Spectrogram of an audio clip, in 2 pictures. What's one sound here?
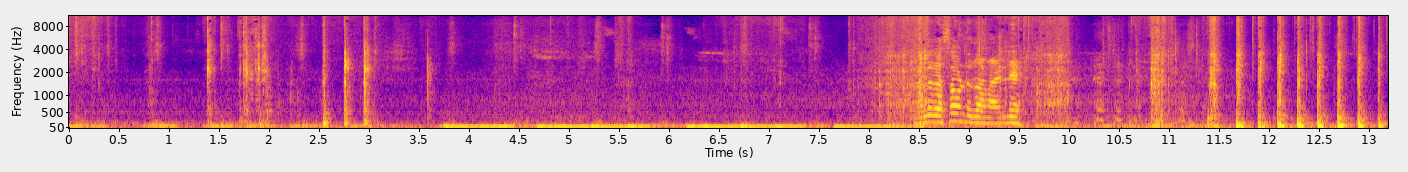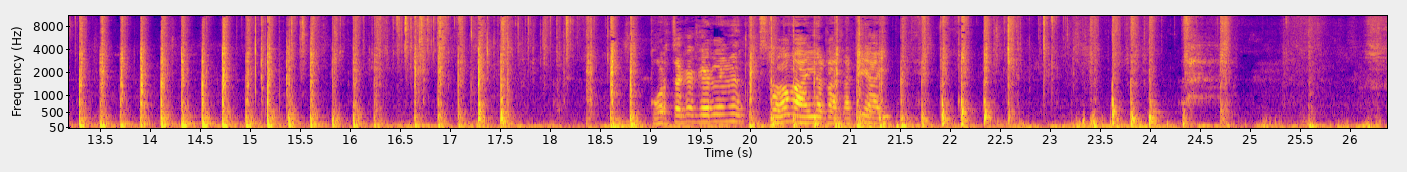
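A plastic ice scraper scrapes snow off a car.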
